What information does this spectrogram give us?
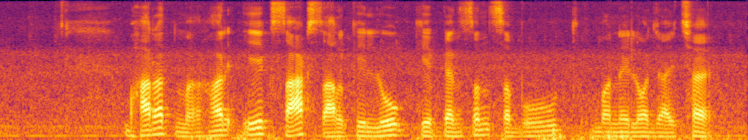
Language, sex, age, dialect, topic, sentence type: Maithili, male, 51-55, Angika, banking, statement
